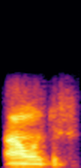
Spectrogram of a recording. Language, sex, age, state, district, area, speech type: Tamil, male, 18-30, Tamil Nadu, Thanjavur, rural, conversation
